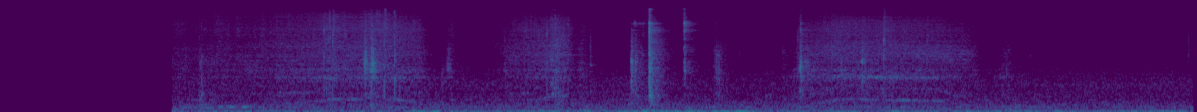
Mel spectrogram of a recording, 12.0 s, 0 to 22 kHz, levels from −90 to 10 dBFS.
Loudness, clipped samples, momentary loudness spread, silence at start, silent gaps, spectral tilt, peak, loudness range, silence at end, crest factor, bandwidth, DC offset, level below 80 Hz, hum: -57 LUFS; under 0.1%; 17 LU; 1.7 s; none; -1.5 dB/octave; -26 dBFS; 7 LU; 0.05 s; 32 dB; 16 kHz; under 0.1%; -64 dBFS; none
